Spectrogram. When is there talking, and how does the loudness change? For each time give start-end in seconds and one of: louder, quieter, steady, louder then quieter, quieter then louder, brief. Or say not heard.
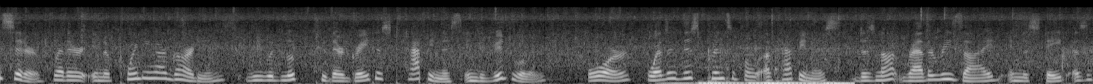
0.0-10.8 steady.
